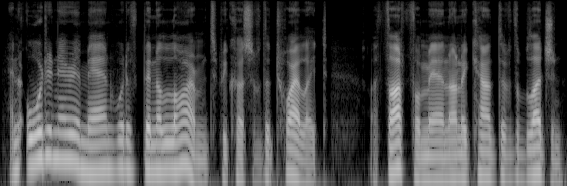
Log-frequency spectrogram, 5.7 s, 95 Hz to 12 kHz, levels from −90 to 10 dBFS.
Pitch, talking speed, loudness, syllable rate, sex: 125 Hz, 200 wpm, -22 LUFS, 6.0 syllables/s, male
